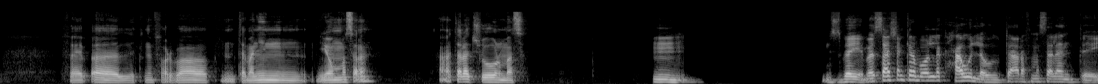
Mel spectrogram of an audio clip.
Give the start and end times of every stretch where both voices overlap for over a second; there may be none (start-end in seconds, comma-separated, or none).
none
